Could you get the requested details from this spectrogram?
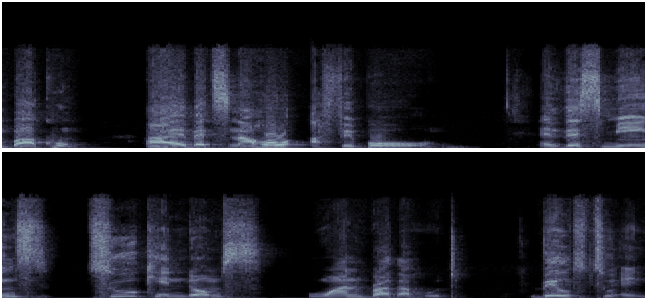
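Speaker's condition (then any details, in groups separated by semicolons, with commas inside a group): No condition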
